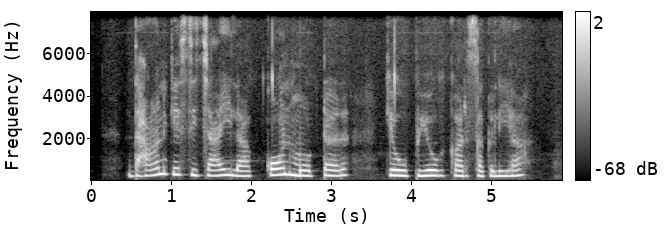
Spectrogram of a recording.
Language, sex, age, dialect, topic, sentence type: Magahi, female, 18-24, Western, agriculture, question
